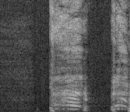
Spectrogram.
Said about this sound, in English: I don't know where the mute switch is, so... Turn your hearing aids off when I cough.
